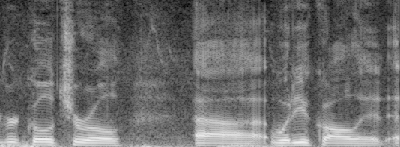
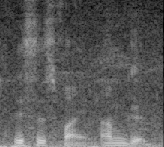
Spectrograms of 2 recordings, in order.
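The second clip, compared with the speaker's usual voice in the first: low, soft nervous mutter; quiet muttering; 4 semitones lower, 12 dB quieter than usual. Real, not acted. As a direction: mumble it to yourself, barely audible. Repeating reassurance while scared.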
